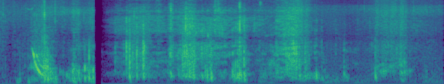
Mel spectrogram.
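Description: A puppy gives one short whine that falls in pitch amid rustling hay. After a break, dry hay rustles and crackles steadily as sheep pull and chew hay at a wooden feeder.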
